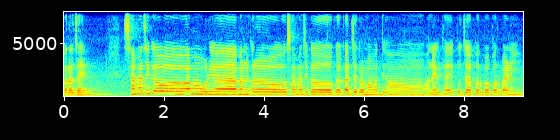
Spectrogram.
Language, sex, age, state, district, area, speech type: Odia, female, 45-60, Odisha, Nayagarh, rural, spontaneous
